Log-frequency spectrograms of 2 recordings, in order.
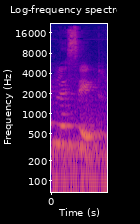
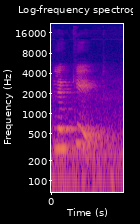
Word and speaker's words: placate: अब इसको कई लोग प्रोनाउंस करेंगे प्लेसेट. नो, इट इज प्लेकेट. जैसे के का साउंड जहाँ पे है, इट्स नोन एज प्लेकेट.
